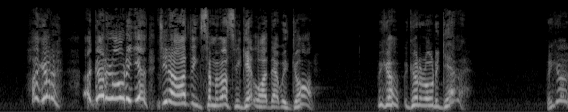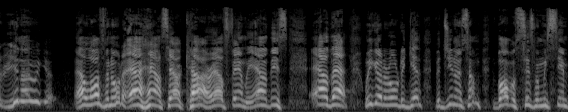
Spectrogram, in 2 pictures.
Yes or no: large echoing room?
yes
